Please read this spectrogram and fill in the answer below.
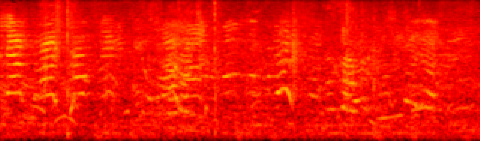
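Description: Children playing and calling out, several high voices talking over one another at once.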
